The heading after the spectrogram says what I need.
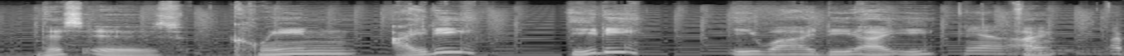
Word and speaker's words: Eydie: E-Y-D-I-E? Yeah, I pronounce it Eydie, but whatever you want to do.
